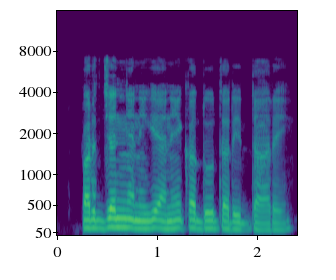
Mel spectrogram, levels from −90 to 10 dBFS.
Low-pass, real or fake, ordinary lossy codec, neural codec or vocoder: 7.2 kHz; fake; none; codec, 16 kHz, 16 kbps, FreqCodec, larger model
